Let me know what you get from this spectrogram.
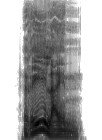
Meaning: diminutive of Reh
- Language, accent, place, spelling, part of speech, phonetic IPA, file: German, Germany, Berlin, Rehlein, noun, [ˈʁeːlaɪ̯n], De-Rehlein.ogg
